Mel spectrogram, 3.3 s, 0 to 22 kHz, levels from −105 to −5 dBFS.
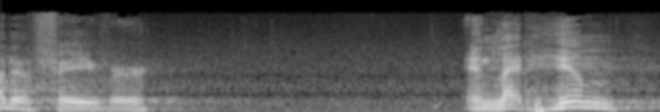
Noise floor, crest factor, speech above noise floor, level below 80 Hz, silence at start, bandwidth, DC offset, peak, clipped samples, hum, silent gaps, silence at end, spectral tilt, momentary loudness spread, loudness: -56 dBFS; 22 dB; 30 dB; -48 dBFS; 0 s; 13.5 kHz; under 0.1%; -6 dBFS; under 0.1%; none; none; 0 s; -6 dB/octave; 10 LU; -26 LUFS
